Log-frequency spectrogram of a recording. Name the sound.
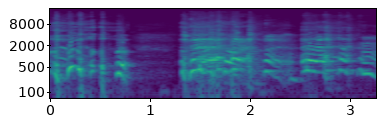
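imitated hacking cough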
